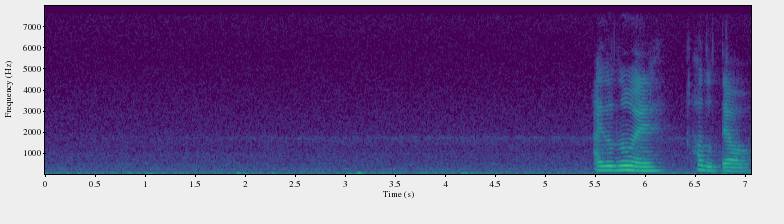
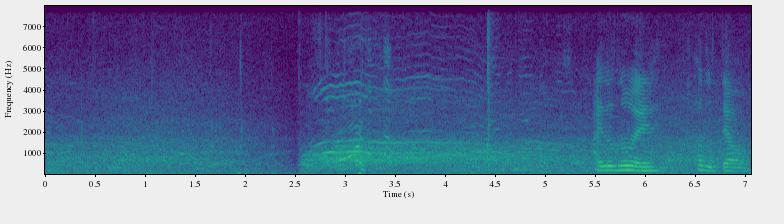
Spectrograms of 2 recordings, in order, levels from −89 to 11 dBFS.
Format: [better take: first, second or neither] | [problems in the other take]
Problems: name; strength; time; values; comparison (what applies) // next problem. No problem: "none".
first | background sound (Crowd); as loud as the speech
